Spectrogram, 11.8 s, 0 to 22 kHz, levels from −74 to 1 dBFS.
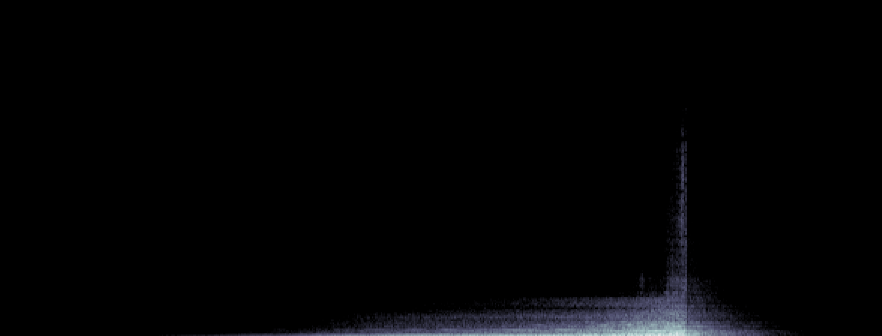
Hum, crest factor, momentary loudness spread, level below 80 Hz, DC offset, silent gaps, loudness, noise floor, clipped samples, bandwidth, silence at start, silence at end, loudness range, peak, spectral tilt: none; 20 dB; 25 LU; -26 dBFS; under 0.1%; none; -20 LUFS; under -90 dBFS; under 0.1%; 4.1 kHz; 4.55 s; 1.95 s; 19 LU; 0 dBFS; -10 dB/octave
